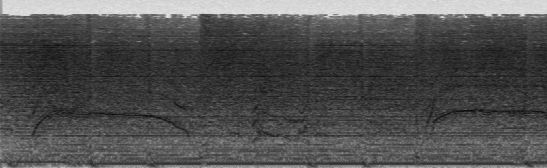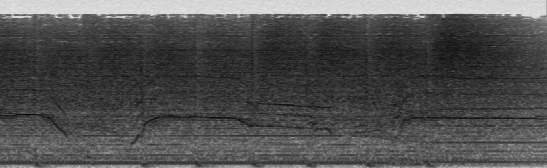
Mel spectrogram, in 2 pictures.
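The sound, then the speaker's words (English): A loud, raw rock vocal of sustained screams and wails recorded in a studio for the end part of a song, each long cry rising and falling in pitch, over a dense, driving band with heavy low end throughout. “Because you are just out of body, screaming, wailing, you know.”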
